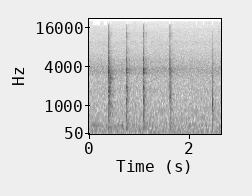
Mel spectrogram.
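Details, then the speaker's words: 1985 Honda Elite 150 scooter, first start attempt with rear brake held after relay and cables fitted: five or six sharp dry clicks, no cranking; owner suspects a battery issue, not confirmed. "push the brake nothing i think it's just this yeah nothing all right so it didn't even crank"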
